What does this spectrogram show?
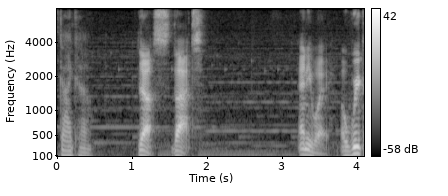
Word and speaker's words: GEICO: I've just discovered this strange place called Gecko. It's quite handy. It's pronounced Geico.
